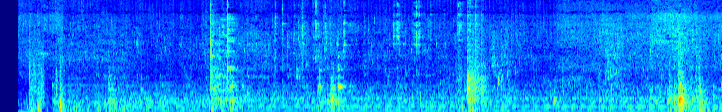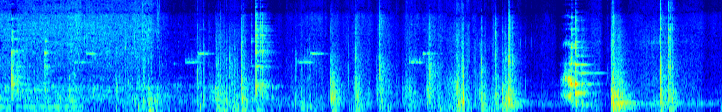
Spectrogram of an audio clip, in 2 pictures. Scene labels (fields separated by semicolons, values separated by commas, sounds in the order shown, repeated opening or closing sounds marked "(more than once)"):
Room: kitchen; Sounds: running water, microwave, cutlery and dishes, footsteps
